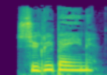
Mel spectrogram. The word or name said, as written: cykelbane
